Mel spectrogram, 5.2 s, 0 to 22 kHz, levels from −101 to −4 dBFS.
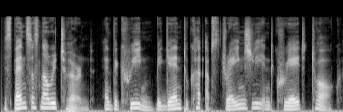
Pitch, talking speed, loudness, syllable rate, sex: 125 Hz, 175 wpm, -18 LUFS, 4.5 syllables/s, male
